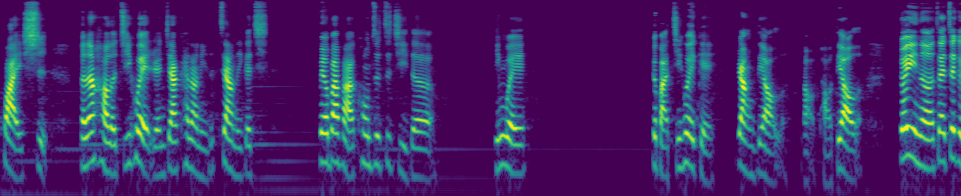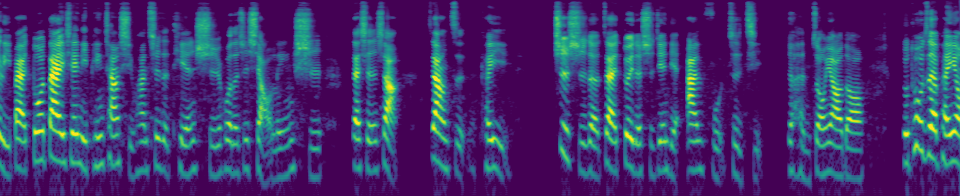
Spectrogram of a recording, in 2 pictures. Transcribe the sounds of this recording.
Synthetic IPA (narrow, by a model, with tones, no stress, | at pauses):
xwa˥˧i˧˩ʂɻ̩˥˩ | kʰɤ˨˩nɤ˧˦ŋxɑ˨˩ʊd̪ə˦t͡ɕi˥xwe˥˩ɪɻə˧˥nt͡ɕja˥kʰnt̪ɑ˥˩ʊni˨˩d̪ə˩ʈ͡ʂɤ˥˧jɑ˥˩ŋd̪ə˩i˧˥ɡə˧t͡ɕʰi̥˧˨˥ | me˥jo˨˩pa˥˩nfa˨˩kʰo˥˧ŋʈ͡ʂɻ̩˥˧t͡sɹ̩˥˩t͡ɕi˨˩d̪ə˦ | ɕi˧˥ŋwe˧˥ɪ | t͡ɕjo˥˩ʊpa˨˩t͡ɕi˥xwe˥˩ɪke˨˩ɪ | ɻɑ˥˧ŋt̪jɑ˥˩ʊlə̰˩lɑ˨˧˦pʰɑ˨˩ʊt̪jɑ˥˩ʊlə̰˩ | swɔ˧˥i˨˩nə˨˦t͡sa˥˧ɪʈ͡ʂɤ˥˩ɡə˩li˨˩pa˥˩ɪt̪wɔ˥t̪a˥˧ɪi˥˩ɕjɛ˥ni˨˩pʰi˧˥ŋʈ͡ʂʰɑ˧˥ŋɕi˨˩xwa˦nʈ͡ʂʰɻ̩˥d̪ə˨t̪ʰjɛ˧˥nʂɻ̩˧˥xwɔ˥˩ʈ͡ʂɤ˨˩ʂ̬ɻ̩˥˩ɕjɑ˨˩ʊli˧˥ŋʂɻ̩˧˥ | t͡sa˥˩ɪʂə˥nʂɑ˥˧˩ŋ | ʈ͡ʂɤ˥˧jɑ˥˩ŋd͡zɹ̩˨˩kʰɤ˧˥i˨˩ | ʂɻ̩˥˩ʂɻ̩˧˥d̪ə˧t͡sa˥˧ɪt̪we˥˩ɪd̪ə˩ʂɻ̩˧˥t͡ɕjɛ˥nt̪jɛ˨˩na˦nfu˨˧˦t͡sɹ̩˥˩t͡ɕi˨˩˦ | ʂ̩˥˩xə˨˩nʈ͡ʂʊ˥˧ŋjɑ˥˩ʊd̪ə˩ɔ˦ | t͡su˨˩t̪ʰu˥˧t͡s̩˧d̪ə˩pʰə˧˥ŋjo˨˩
